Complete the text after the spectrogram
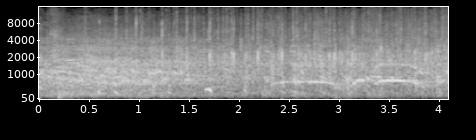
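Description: A man laughs heartily.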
